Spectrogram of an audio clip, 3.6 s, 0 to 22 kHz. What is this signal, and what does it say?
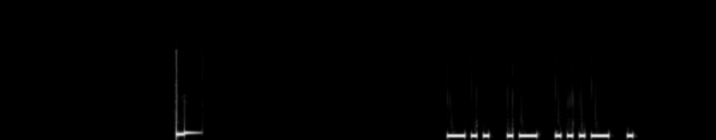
Morse code, heard as a keyed tone, about 40 wpm, 700 Hz. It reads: DAVE
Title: USA Common Names - Max 5 Letters - 40wpm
